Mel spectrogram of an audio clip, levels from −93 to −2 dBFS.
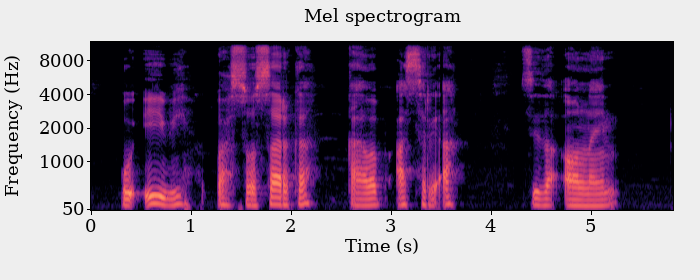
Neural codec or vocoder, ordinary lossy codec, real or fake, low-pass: none; none; real; 10.8 kHz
